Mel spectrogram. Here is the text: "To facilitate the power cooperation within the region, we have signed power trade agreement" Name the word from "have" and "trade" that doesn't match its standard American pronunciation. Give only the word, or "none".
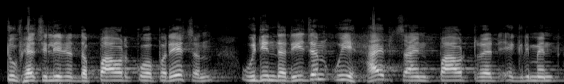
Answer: have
